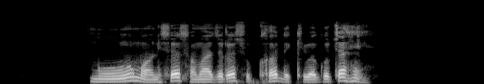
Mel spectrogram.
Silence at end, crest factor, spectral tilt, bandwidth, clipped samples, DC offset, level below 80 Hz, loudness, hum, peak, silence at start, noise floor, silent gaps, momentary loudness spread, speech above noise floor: 1.15 s; 18 dB; -7 dB/octave; 7.6 kHz; under 0.1%; under 0.1%; -54 dBFS; -18 LUFS; none; -2 dBFS; 0.9 s; under -90 dBFS; none; 4 LU; over 73 dB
